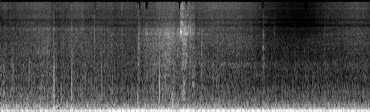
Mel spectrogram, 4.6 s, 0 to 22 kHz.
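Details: 2.0 HDi diesel with EGR off, cold start at -7.0°C: heavy low rumble with very strong, sharp, uneven knocking and some wind noise; cold start knock.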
